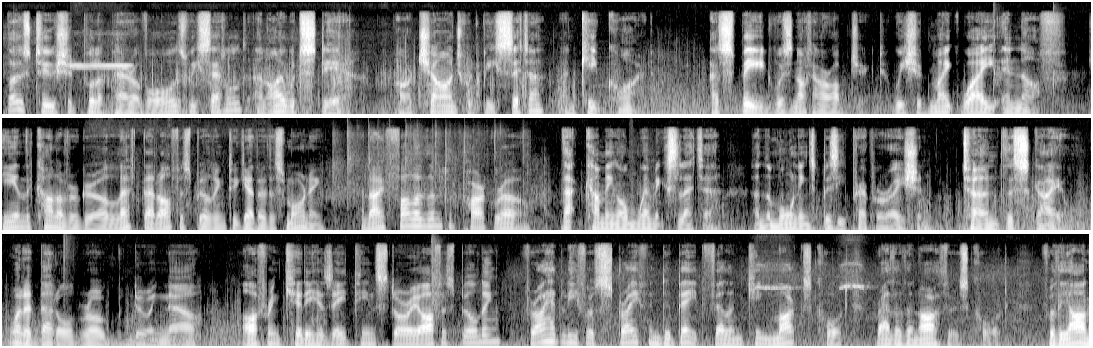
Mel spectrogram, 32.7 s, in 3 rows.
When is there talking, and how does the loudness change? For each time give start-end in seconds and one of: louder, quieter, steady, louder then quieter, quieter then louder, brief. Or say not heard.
0.1-32.6 steady.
